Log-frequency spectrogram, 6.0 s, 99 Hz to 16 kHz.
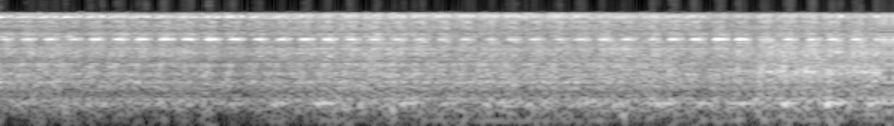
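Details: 2001 Saturn SL manual at idle: steady high-pitched flute-like whistle, constant in pitch, seeming to come from around the intake manifold. It persists with the drive belt removed; cause suspected, not confirmed.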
